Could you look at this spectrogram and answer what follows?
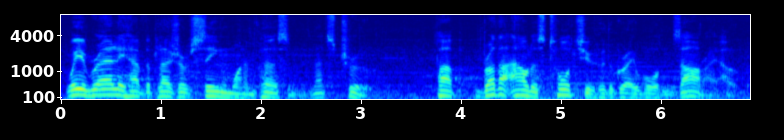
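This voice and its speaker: Lowish-voiced fatherly noble lord. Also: sing-song, normal speed. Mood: explaining. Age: middle-aged. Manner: stately, assured, fatherly. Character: grey-haired noble father, warm, authoritative lord. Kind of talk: scripted fantasy game dialogue.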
